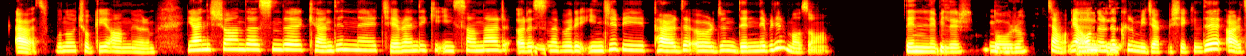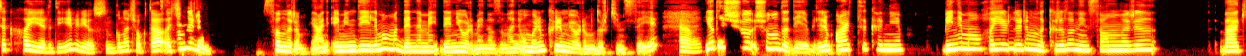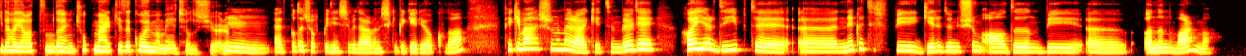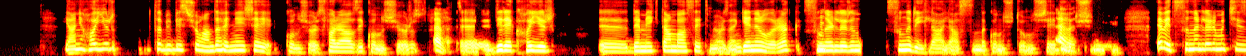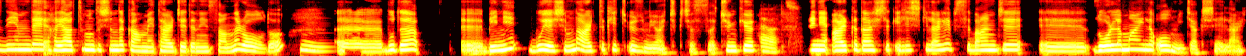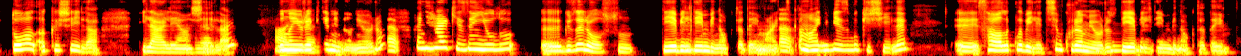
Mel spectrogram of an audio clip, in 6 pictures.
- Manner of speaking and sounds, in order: other background noise; unintelligible speech; distorted speech; tapping; static; unintelligible speech
- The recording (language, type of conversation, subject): Turkish, podcast, İletişimde “hayır” demeyi nasıl öğrendin?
